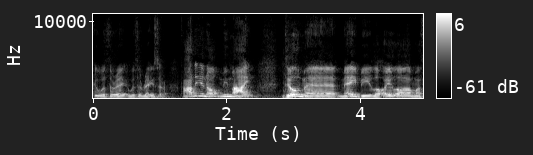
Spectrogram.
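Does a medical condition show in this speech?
No.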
